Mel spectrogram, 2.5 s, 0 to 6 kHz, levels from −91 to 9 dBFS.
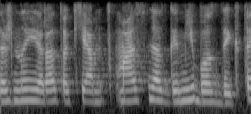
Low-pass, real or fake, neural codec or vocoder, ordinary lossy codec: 5.4 kHz; real; none; Opus, 64 kbps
